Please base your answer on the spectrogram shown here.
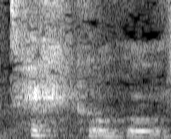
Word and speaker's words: Texcoco: And the Texcoco were, or probably the Texcoco to pronounce it properly, were a rival tribe.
